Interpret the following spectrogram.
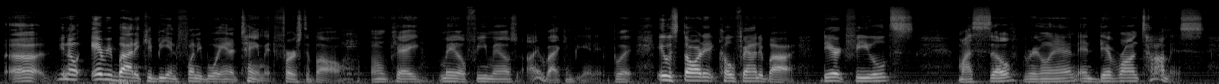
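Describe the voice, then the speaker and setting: A man's voice: mid-range voice, big pitch swings, brisk. A man who does stand-up comedy, talking casually in an interview and laughing often between remarks. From Nigeria.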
